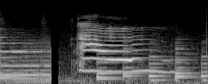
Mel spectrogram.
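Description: Cheerful instrumental backing music for a children's rhyme breaks off about half a second in. Then a single long cat meow, falling slightly in pitch, sounds as a new tune starts under it.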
